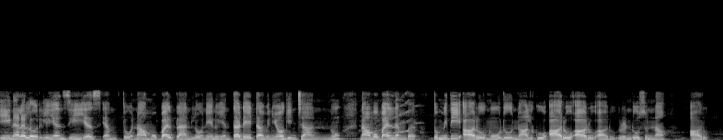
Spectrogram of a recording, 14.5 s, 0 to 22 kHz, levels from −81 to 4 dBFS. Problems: background sounds at intervals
